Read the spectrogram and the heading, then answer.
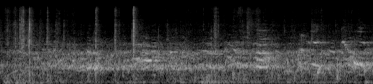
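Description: Meat-breed turkeys gobble on a farm, their calls rising as rough bursts over a steady, noisy flock murmur. The calls are repeated throughout with no clear pauses.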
